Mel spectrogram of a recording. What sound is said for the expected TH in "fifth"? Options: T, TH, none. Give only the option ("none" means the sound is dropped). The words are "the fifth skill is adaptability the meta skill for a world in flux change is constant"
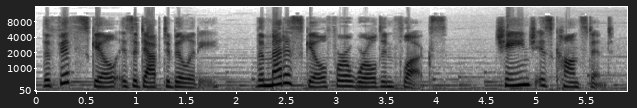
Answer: TH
